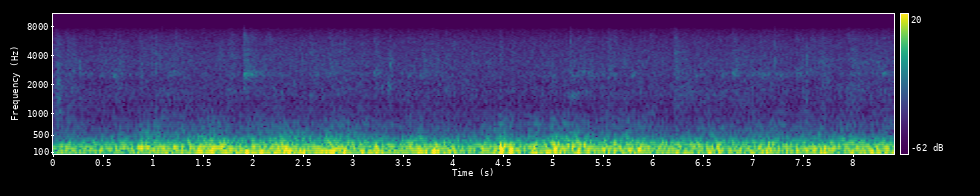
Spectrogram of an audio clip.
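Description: Thunder rumbling on and on through a storm, with rain falling and faint drops ticking.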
